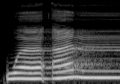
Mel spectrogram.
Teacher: Karena nun bertasydid. Cara membacanya berdengung. tahan dengungannya kurang lebih dua harakat. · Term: gunah musyaddadah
